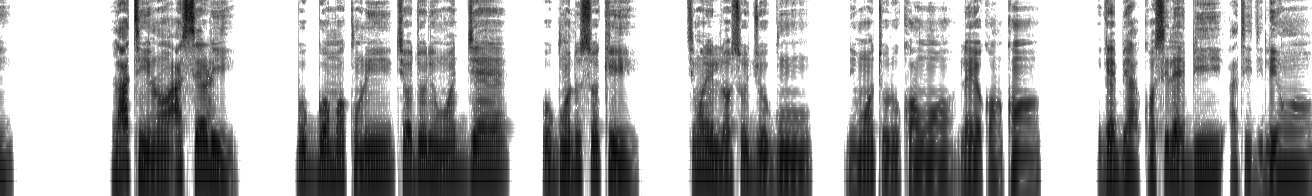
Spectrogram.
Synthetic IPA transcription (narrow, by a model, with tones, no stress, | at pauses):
la˨˦tĩ˧ĩ˨ɾ̃ã˧a˦sɛ˦ɾi˦˨ | ɡ͡bo˧ɡ͡bo˧ɔ˧mɔ̃˧kũ˨ɾ̃ĩ˧ti˦ɔ˧d͡ʒɔ˦ɾi˦w̃ɔ̃˦d͡ʒɛ˦ | o˧ɡũ˧ɔ˧dũ˦so˦ke˦˨ | ti˦w̃ɔ̃˦le˦˨lɔ˧so˦d͡ʒu˦o˧ɡũ˧ | nĩ˨˦ɔ̃˦to˧ɾu˦kɔ̃˧w̃ɔ̃˧lɛ˦jɔ˦˨kã˨kã˧ | ĩ˦ɡɛ˦bi˧˦a˨kɔ˧si˦lɛ˦˨bi˨˦a˦˨ti˧˨di˨˦le˦˧w̃ɔ̃˧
